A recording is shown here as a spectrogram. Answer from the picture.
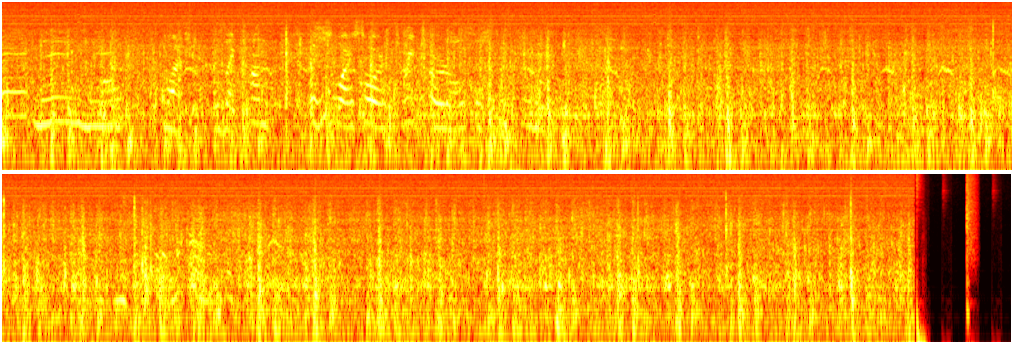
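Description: Pedal boat's paddle wheel churning and splashing the pond water in a dense, continuous rush of noise, with faint voices in the first few seconds. It cuts off abruptly just before the end.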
